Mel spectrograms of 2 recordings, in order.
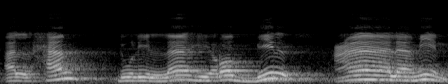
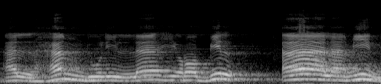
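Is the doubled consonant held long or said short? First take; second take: held long; short. First: The doubled consonant is held long. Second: The doubled consonant is said short. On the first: The speaker calls it right. "surah Al-Fatihah itu" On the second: The speaker calls it wrong. "Ieu malah dibaca"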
